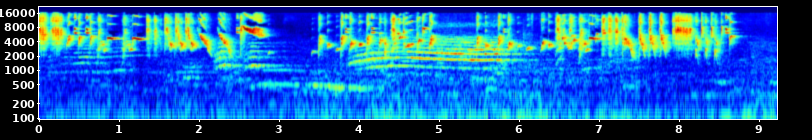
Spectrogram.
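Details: European goldfinch singing for hours without stopping, here a dense, fast stream of tinkling twitters, bright high chips and liquid rolling trills, with a brief dip around three seconds before the jangling phrases resume.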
